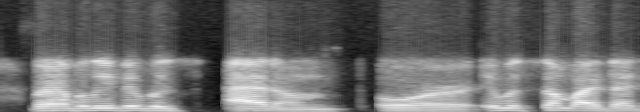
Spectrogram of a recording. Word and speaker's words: Adam: Well, I mean, actually, in Hebrew, it is pronounced Adam.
